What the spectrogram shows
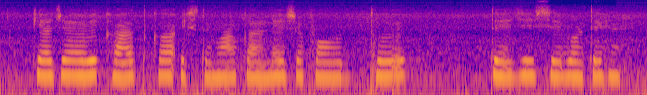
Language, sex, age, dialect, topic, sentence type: Hindi, female, 18-24, Kanauji Braj Bhasha, agriculture, question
